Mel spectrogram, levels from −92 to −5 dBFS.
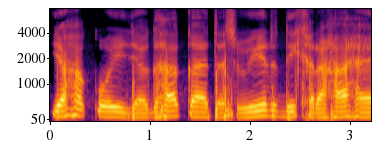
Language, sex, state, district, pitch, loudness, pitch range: Hindi, male, Jharkhand, Ranchi, 135 Hz, -18 LUFS, 125-145 Hz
